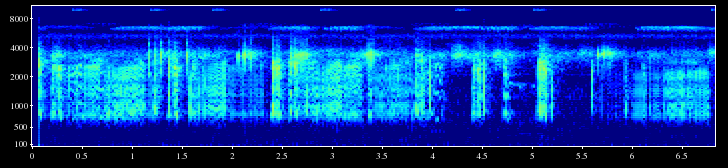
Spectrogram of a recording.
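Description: Indian frogs give rapid, rasping croaks in a dense, crackling chorus that defends territory.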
